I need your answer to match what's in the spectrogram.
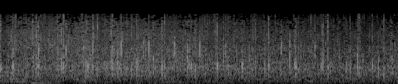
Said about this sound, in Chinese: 让我们用热烈的掌声感恩卢军宏台长为我们带来的精彩开示。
